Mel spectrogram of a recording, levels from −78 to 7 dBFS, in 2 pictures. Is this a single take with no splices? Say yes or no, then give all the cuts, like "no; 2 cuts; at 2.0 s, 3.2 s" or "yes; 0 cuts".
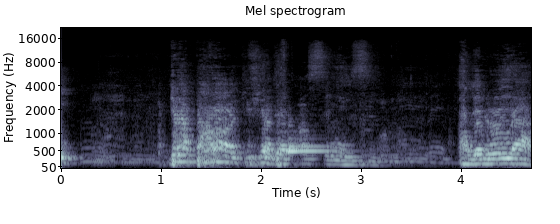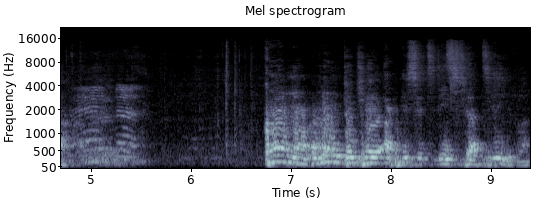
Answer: yes; 0 cuts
